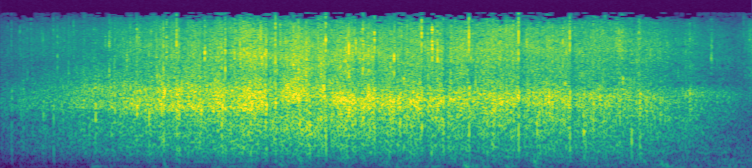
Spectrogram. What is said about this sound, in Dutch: En op een gegeven moment kwam er een vrouw in een zwarte tuniek het podium opgelopen. En ze werd echt onthaald als een, als een rockstar. Eh, daverend applaus.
